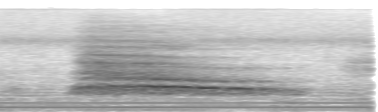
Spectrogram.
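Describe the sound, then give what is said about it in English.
A person inhales a single breath: a soft, airy hiss that swells, holds for about a second, then fades, quiet and alone without talk. “Life is lived in the rhythm of breathing. Inhale.”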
